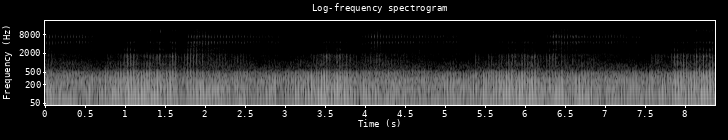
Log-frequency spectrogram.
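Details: Three-year-old domestic cat purring steadily indoors: a deep, continuous low rumble that swells and eases in alternating breath phases roughly every second and a half, with brief soft gaps between cycles; faint higher hiss rides on each phase.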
